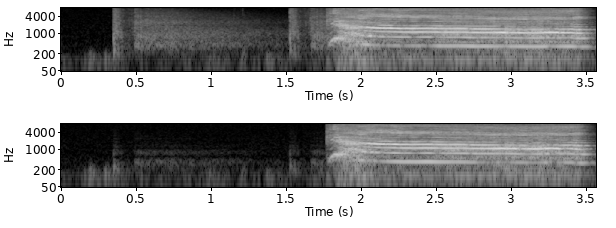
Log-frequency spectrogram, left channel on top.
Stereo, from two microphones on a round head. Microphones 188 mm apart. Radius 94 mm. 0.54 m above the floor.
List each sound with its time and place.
1.8 s a scream: centre (ahead or behind), 1.0 m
